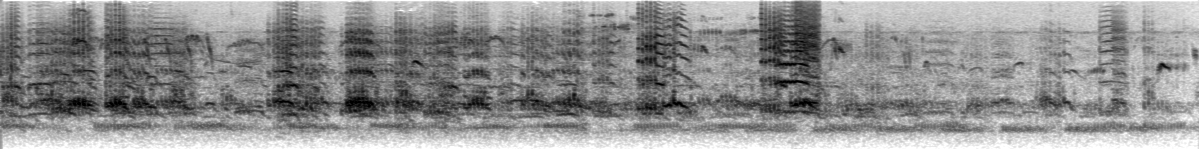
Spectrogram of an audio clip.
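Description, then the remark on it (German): A dense chorus of harsh, honking bird calls overlapping continuously, with repeated loud bursts rising above the din, like large flocks of migrating birds squawking over Caballeros, with no voices present. “Während dieser Tage kann man das Gekreische dieser vielfältigen Gruppen, manchmal mit unglaublicher Lautstärke, überall in Caballeros hören.”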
